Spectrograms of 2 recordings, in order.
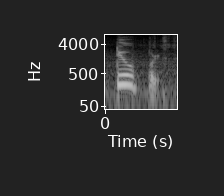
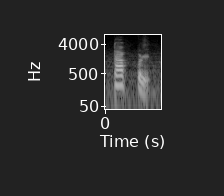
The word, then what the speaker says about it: tuple: Tuple, okay, or tuple. Okay, in both ways we can pronounce it, tuple or tuple.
